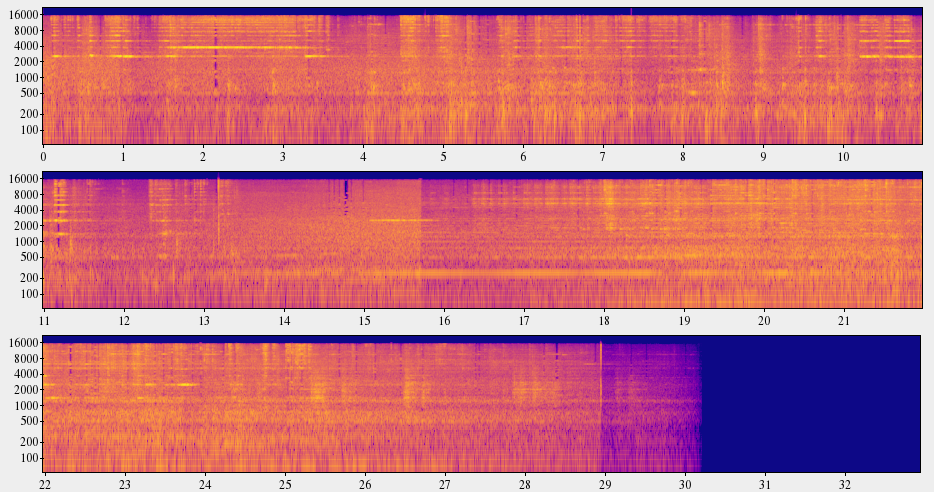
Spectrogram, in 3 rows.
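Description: Düwag TW6000 articulated tram running on street track, the wheels rumbling over the rails with short high-pitched wheel squeals several times as it takes curves. A steady lower hum joins in midway, and the sound fades just before the end.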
